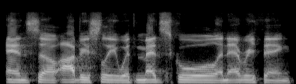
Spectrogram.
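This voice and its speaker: A podcast host of about thirty speaks in an upbeat, affirming way during a casual chat. His voice is low for a man but bright and forceful in tone. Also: completely flat delivery, normal speed. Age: 30s.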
